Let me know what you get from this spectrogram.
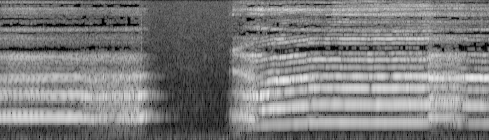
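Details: Two Basenji dogs howling at home after their owner left, missing their human, caught on a hidden camera. Loud sustained tonal howls, a short silent gap, then a sliding howl rising and held steadily, voices overlapping.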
